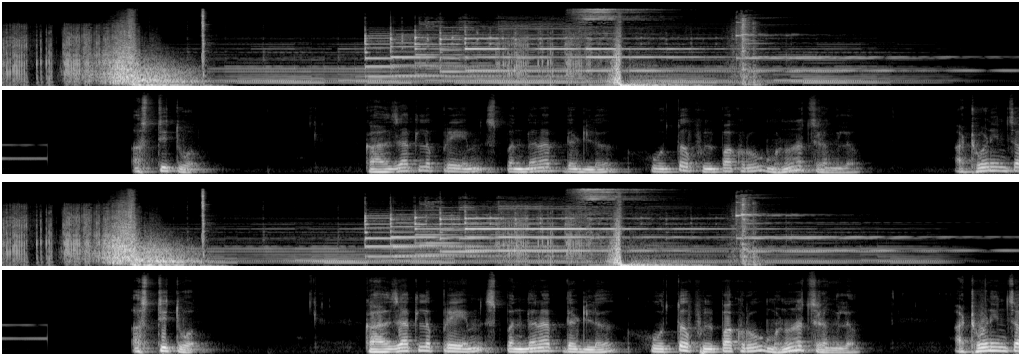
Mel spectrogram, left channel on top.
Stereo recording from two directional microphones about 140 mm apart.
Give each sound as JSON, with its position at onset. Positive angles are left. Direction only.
{"t": 0.0, "sound": "zipper", "side_deg": 0}
{"t": 7.5, "sound": "ding", "side_deg": 0}
{"t": 11.4, "sound": "speech", "side_deg": -20}
{"t": 13.2, "sound": "clicking", "side_deg": -30}
{"t": 13.7, "sound": "speech", "side_deg": -30}
{"t": 17.7, "sound": "speech", "side_deg": -20}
